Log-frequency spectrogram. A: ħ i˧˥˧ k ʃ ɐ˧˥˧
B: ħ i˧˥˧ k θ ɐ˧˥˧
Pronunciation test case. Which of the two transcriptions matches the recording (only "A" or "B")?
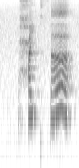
B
